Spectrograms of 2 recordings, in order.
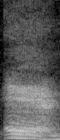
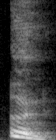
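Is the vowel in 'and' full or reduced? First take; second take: full; reduced. First: The vowel is full, with a clear final d. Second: The vowel is a weak schwa, no final d. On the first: The speaker calls it wrong. "We don't say and" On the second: The speaker calls it right. "We use schwa for the vowel sound in and"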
